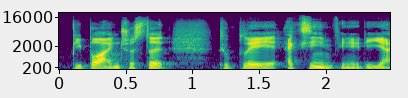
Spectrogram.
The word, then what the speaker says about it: Axie Infinity: Axie Infinity. A-X-I-E.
